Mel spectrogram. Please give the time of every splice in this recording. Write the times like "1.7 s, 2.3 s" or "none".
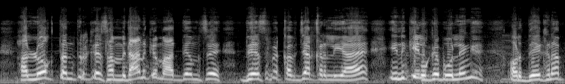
4.2 s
